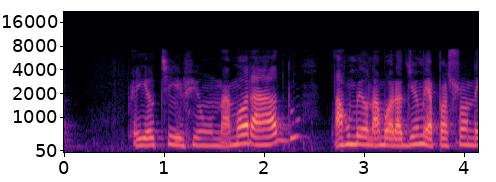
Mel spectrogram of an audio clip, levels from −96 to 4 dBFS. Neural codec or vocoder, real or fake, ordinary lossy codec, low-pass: none; real; none; 7.2 kHz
